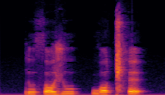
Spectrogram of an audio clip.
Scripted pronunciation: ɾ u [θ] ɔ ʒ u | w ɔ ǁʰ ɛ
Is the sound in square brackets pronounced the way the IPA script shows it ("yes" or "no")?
yes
